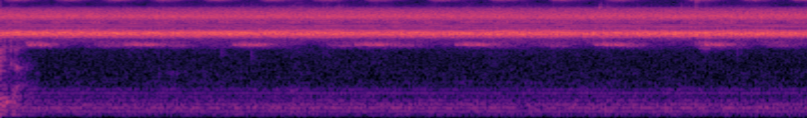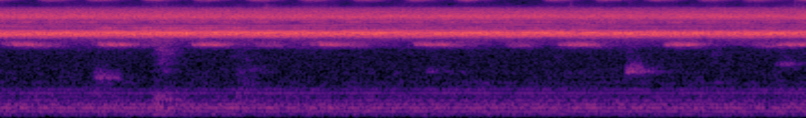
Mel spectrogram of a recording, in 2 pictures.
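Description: Crickets chirping steadily: a continuous high trill with a regular pulsing chirp about twice a second.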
